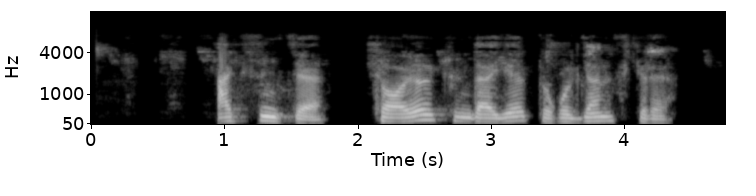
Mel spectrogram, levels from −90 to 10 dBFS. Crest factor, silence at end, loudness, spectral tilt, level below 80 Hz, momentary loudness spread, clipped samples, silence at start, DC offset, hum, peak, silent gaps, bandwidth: 18 dB; 0.4 s; -18 LUFS; -7.5 dB/octave; -58 dBFS; 9 LU; under 0.1%; 0.95 s; under 0.1%; none; 0 dBFS; 1.81-2.05 s; 7.4 kHz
